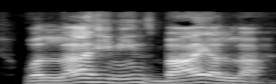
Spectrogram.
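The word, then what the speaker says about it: والله: So that's why you're pronouncing it wallahi, not wallahu or wallaha.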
